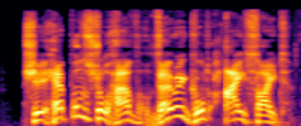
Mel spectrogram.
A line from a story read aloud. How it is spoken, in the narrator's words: snapped the mayor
